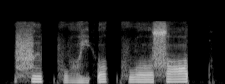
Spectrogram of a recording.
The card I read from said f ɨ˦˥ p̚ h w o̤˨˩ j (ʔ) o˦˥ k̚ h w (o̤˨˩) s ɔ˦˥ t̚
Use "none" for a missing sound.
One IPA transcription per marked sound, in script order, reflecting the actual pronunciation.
ʔ, o˧

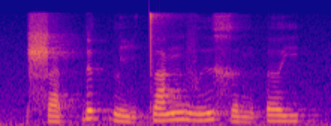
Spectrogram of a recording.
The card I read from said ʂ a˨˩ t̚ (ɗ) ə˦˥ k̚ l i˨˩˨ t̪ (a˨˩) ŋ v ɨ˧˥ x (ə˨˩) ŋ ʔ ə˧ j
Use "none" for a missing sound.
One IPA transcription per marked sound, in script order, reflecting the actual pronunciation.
ɗ, a˧˥, ə˨˩

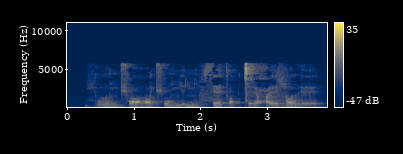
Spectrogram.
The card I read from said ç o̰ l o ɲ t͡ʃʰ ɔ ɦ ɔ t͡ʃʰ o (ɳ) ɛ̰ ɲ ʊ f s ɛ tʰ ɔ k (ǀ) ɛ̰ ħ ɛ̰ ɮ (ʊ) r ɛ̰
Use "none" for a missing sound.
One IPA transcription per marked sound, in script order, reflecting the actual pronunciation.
ɲ, ǀ, ɔ

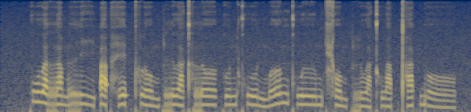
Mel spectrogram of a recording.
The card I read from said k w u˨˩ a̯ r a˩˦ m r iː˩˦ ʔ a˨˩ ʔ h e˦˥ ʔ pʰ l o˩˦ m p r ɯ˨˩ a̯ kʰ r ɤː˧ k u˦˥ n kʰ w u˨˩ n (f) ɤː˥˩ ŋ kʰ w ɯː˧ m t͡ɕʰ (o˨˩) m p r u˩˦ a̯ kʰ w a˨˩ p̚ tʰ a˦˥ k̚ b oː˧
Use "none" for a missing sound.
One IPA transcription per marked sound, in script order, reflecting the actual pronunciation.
m, o˨˩

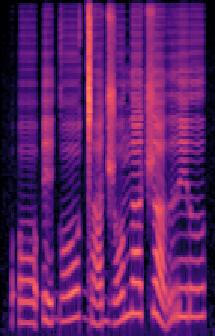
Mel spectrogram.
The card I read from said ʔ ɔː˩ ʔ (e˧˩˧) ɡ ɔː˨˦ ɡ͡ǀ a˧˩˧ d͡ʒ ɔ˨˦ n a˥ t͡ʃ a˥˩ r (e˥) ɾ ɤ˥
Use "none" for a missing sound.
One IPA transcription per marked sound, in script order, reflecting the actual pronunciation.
e˧˩˧, e˥

